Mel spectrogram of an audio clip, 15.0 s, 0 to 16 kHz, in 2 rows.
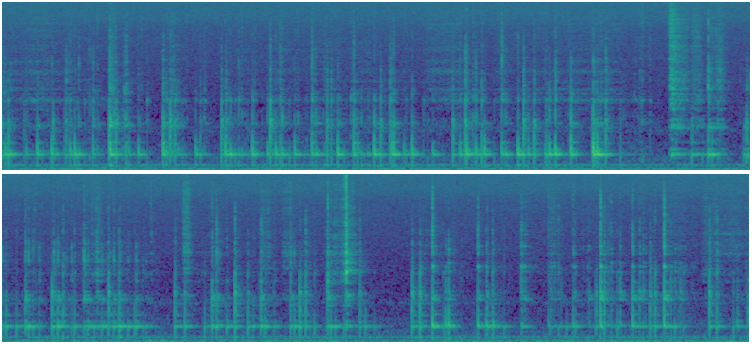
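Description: Fingertips and nails tap and knock across the front of a large, solid, flat wall sign made of wooden planks with painted white lettering. The clip is a quiet, steady run of quick hollow wooden knocks that share a clear tone around 350 Hz, each dying away almost at once. Occasional sharper nail clicks add a bright edge.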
